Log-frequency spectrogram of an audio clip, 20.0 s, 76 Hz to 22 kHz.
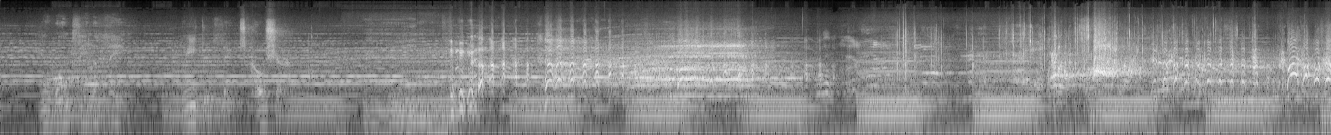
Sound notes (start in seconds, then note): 5.4 Buddy growling; 6.3 Lester cackles; 9.4 Harold groaning; 15.7 gurgling; 16.4 Lester cackling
